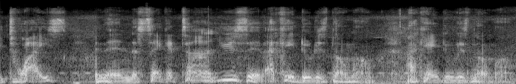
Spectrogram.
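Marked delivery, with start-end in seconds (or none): none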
